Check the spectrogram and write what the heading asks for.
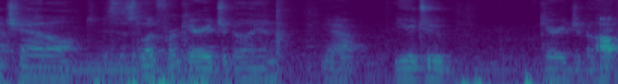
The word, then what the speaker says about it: Jibilian: Jabilian is spelled Jibilian. Yep. Okay. JRJ thinks your name is pronounced Jibilian. Jibilian. I ain't Jibilian.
